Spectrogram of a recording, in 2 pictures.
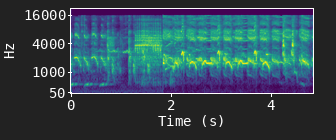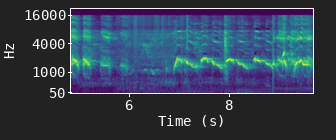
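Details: White-crested laughingthrush song, said to come with ballet-like dancing: bursts of harsh chattering notes, a quieter stretch around the middle, then a renewed string of rising, laughing phrases and a sharp click near the end.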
